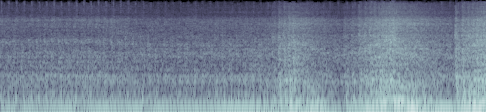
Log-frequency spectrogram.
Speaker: Jadi begitulah suara dari segi bunyi motor menggunakan oli motor power ini. Dia bunyinya langsamnya bagus. Itu yang pertama bunyinya ya normal lah. Enggak ada bunyi kasar, enggak ada bunyi apa.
